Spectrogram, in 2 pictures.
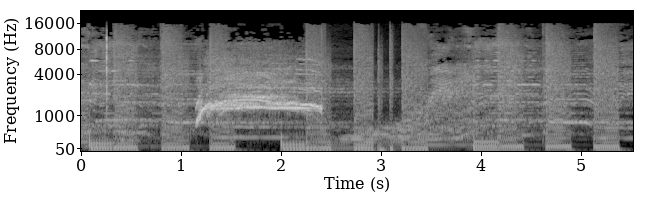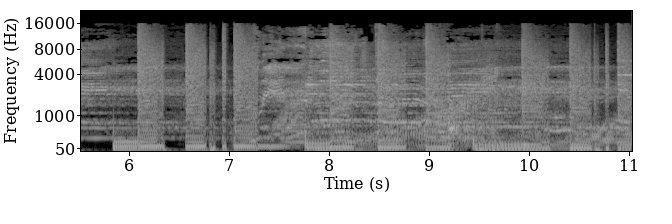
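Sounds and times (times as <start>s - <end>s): high scream: 1.1s - 2.5s.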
